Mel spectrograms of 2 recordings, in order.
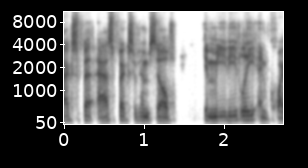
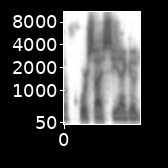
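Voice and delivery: normal talking voice

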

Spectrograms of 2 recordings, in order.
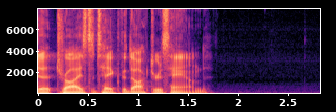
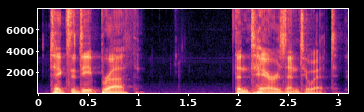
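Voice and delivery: usual speaking voice

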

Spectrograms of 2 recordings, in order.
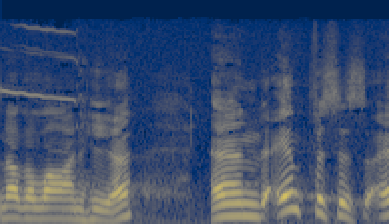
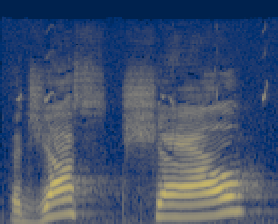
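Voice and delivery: The just shall stretched very slowly, hanging on shall with a rise; slow teasing cue; drawn-out lead-in; 2 semitones higher, much slower than usual. Shown as a demonstration. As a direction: hold shall up in the air so they fill in the next word. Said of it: "you know what the emphasis is here".

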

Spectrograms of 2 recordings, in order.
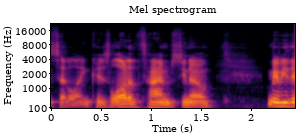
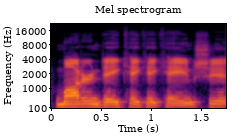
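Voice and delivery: ordinary talk

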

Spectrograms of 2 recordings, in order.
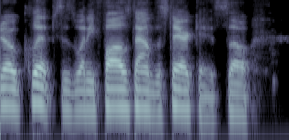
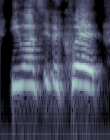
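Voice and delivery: casual reporter; 13 semitones higher, 6 dB louder than usual. Retold or imitated. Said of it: "the reporter's like".

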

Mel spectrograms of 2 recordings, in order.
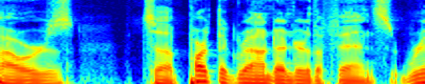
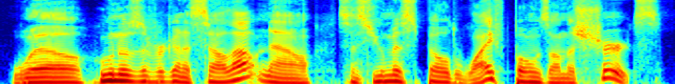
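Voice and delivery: pointed, louder jab; glaring; 6 semitones higher, 5 dB louder than usual. Acted. Nick to Paul about the misspelled shirts, glaring. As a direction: needle him about the typo. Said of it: "glaring daggers at Paul".

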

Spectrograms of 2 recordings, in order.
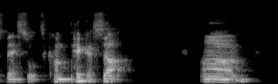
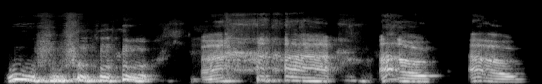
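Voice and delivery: nervous laughing; 3 semitones higher, slower than usual. Retold or imitated. Retelling panic at sea, laughing.

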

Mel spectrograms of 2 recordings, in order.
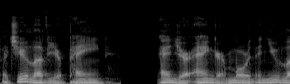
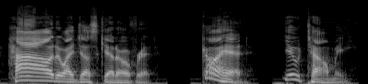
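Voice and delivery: higher, louder incredulous voice of Cain; skeptical Cain; 6 semitones higher, 4 dB louder than usual. Acted. Cain scoffing at God's advice, incredulous and raised.

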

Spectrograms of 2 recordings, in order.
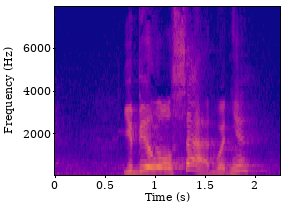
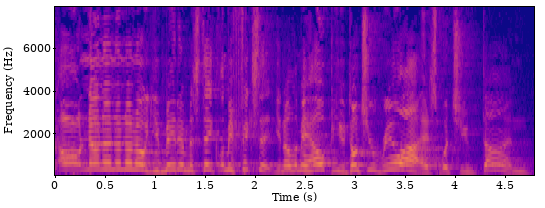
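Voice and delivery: gentle worried host; 7 semitones higher than usual. Acted. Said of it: "It was like".

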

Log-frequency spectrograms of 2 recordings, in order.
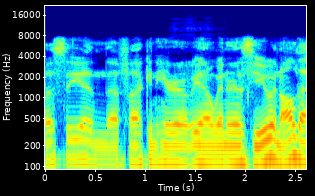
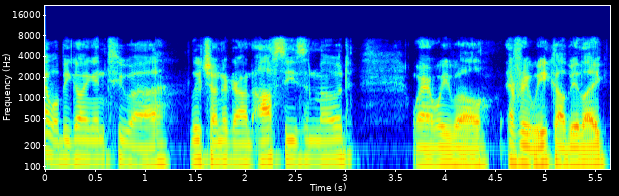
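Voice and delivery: ordinary talk, nothing marked

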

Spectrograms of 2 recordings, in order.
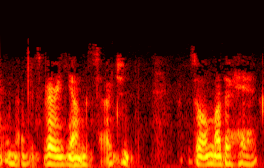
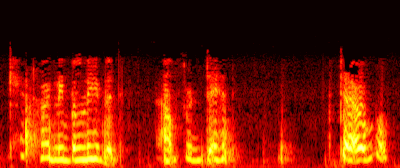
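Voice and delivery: grief rising; 4 semitones higher, 11 dB louder, slower than usual. Acted. Widow's grief swells after officers leave.

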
